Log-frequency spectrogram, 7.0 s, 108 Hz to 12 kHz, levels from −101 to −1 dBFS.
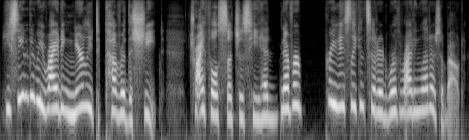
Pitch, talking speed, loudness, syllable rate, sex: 290 Hz, 190 wpm, -21 LUFS, 6.4 syllables/s, female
